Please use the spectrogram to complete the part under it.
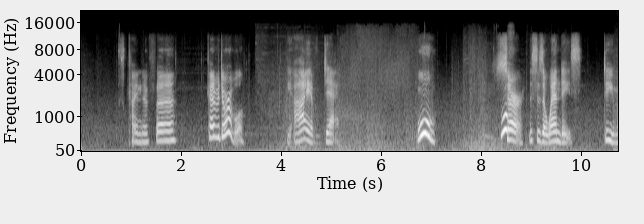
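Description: A young woman talks excitedly and cries out into a microphone, in short high-pitched bursts.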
